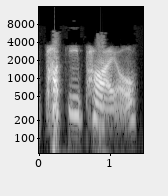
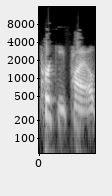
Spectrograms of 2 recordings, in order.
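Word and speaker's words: Purckeypile: about seismograph stations in Puckey Pile, spelled P-U-R-C-K-E-Y-P-I-L-E, and some people call it Perky Pile. I've heard both pronunciations, and Toledo, Alaska."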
